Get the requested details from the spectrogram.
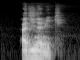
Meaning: adynamic
- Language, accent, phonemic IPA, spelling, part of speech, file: French, France, /a.di.na.mik/, adynamique, adjective, LL-Q150 (fra)-adynamique.wav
